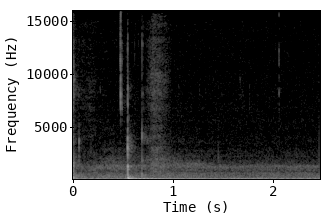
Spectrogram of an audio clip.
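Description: A sharp click about half a second in, followed by a soft hiss that fades over about a second, against a faint low hum.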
